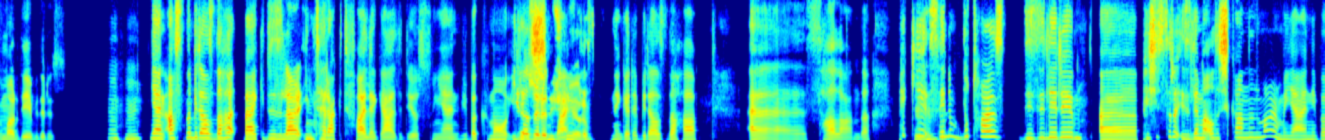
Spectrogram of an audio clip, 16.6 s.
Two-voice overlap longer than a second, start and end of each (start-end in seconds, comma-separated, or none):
6.2-7.4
